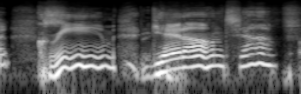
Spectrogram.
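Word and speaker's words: Krem: So, it's a character called Cream. Keram? I can't remember how to pronounce it. Cream, get on top.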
